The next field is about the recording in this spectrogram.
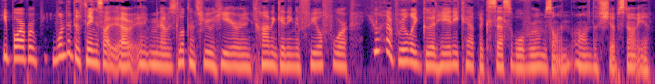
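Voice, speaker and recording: Warm, low-voiced South Jersey woman host. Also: fairly quick, few pauses, no echo. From South Jersey, near Philadelphia. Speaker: show host. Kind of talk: casual interview chat.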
